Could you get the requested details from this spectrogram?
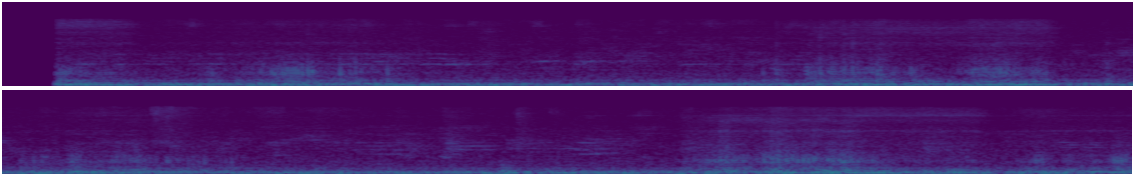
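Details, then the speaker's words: Adult dog snoring loudly like a grown person: continuous deep, rumbling breathing with loud low-pitched snorts; snoring. "that is a grown ass dog y'all snoring like a grown person that is wow tell me have you ever seen a dog snore like that"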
